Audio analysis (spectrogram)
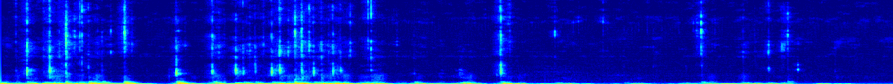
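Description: Keyboard typing as a small C++ Hello World program is entered, with quick irregular key clicks in bursts and short pauses, close by over a low steady hum.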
